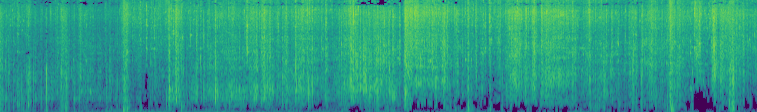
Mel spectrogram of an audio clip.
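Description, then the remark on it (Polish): Ice breaking, with a dense, continuous crackle of sharp snaps, crunches and tinkling shards that keeps going without pause and without any voices, recorded on a garden plot in Podlasie, Poland, during a harsh winter. “I żeśmy sobie zrobili spacer i pewnego dnia jakoś tak, nie pamiętam już kto z nas stwierdził, że można by nagrać w sumie taki efekt i ten lód się rozbija.”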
